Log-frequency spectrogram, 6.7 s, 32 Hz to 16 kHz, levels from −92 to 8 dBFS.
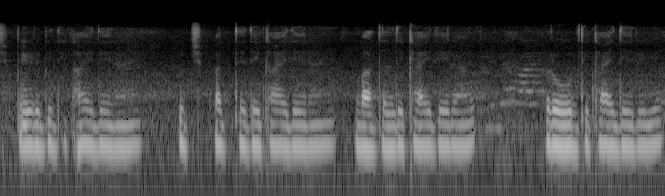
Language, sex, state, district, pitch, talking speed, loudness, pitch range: Hindi, female, Bihar, Madhepura, 155 Hz, 205 wpm, -31 LUFS, 150-160 Hz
